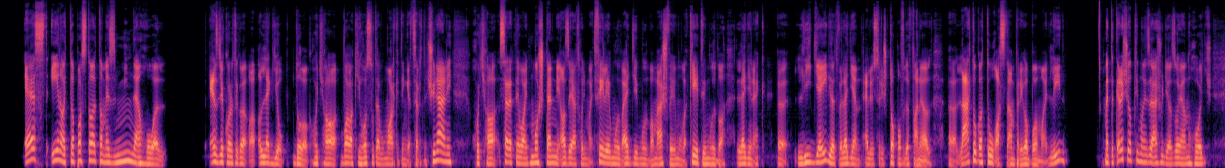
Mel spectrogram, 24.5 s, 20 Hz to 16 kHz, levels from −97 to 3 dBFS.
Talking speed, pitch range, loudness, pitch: 145 wpm, 120-150 Hz, -23 LUFS, 130 Hz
